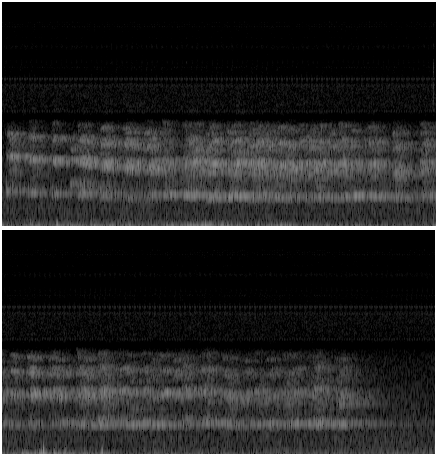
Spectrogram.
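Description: Several young Walker hounds baying in chorus as they run a deer, a continuous overlapping howling that fades near the end.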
